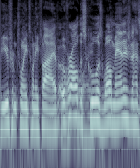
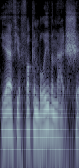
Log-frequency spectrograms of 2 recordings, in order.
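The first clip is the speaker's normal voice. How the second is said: put-on mutter under breath, much quieter; 6 semitones lower, 14 dB quieter than usual. Retelling what a classmate said in eighth-grade science class: imitating a mutter under breath. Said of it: "he under his breath went".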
